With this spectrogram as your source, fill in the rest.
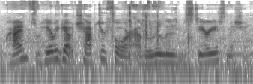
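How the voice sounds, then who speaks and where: A woman's voice: fairly low pitch, a little fast, noisy background. A woman reading a children's storybook aloud as host, expressively, with explanatory asides to her young listeners.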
